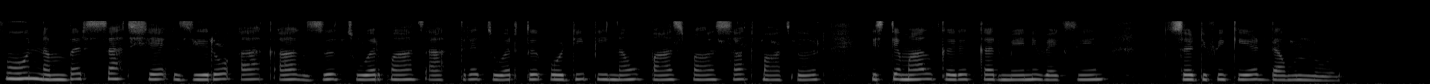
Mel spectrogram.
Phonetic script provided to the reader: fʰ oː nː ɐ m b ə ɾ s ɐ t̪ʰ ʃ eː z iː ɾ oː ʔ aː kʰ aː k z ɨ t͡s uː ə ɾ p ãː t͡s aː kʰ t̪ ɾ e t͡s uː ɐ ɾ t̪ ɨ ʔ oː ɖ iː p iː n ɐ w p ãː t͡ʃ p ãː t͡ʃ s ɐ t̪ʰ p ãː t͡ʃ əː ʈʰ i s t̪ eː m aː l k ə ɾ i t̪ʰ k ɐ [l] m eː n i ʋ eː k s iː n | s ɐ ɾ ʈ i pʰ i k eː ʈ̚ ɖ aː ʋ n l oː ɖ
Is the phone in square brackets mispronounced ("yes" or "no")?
yes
